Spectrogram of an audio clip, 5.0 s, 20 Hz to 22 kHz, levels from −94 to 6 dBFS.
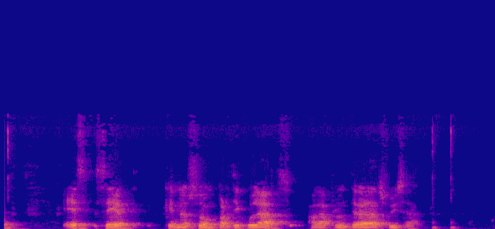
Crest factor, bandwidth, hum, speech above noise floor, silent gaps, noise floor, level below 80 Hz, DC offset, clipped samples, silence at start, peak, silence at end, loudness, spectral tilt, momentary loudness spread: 18 dB; 11 kHz; none; 31 dB; none; -61 dBFS; -64 dBFS; under 0.1%; under 0.1%; 0.05 s; -14 dBFS; 0.4 s; -31 LUFS; -7 dB/octave; 14 LU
